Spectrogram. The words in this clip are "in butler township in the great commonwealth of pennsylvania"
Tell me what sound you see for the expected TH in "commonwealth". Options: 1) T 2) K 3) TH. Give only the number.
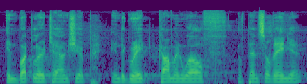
3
